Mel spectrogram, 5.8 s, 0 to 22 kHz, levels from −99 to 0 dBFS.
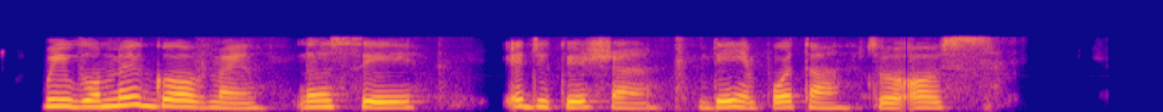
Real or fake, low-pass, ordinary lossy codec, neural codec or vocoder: fake; 5.4 kHz; none; codec, 16 kHz, 2 kbps, X-Codec, HuBERT features, trained on LibriSpeech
